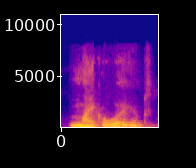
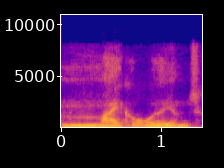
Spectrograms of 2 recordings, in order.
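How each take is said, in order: First: The name is said at a raised pitch. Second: The name is drawn out slowly and stretched. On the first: "I can say it higher" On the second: "or I can stretch it out"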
